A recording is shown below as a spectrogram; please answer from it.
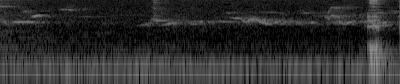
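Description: Near silence with faint bird chirps and a low steady hum.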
